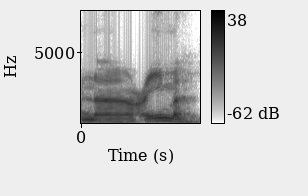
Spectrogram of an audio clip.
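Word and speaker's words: ناعمة: Kalau dari Al-Quran, maka tidak ada kata-kata dalam Al-Quran, yaitu na'imah tidak ada. Yang ada adalah na'imah dengan huruf ain.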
